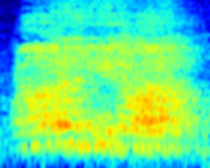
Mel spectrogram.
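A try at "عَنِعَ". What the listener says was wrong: Jangan ani'a. Jangan ke dalam hidung ya. Tetap di tenggorokan ke tengah.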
